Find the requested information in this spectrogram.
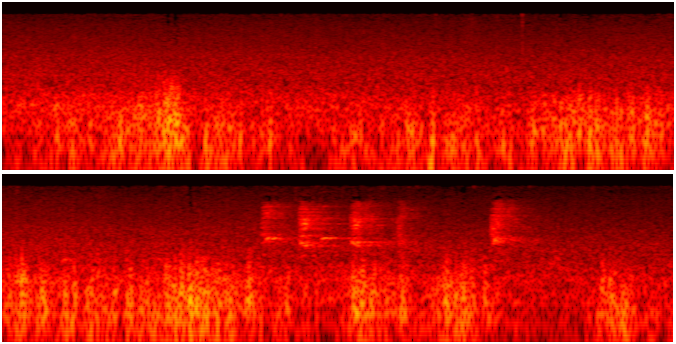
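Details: Cute puppy giving a quick cluster of four sharp, high yelps late in the recording, packed close together after a long stretch of low rustling and handling noise.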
